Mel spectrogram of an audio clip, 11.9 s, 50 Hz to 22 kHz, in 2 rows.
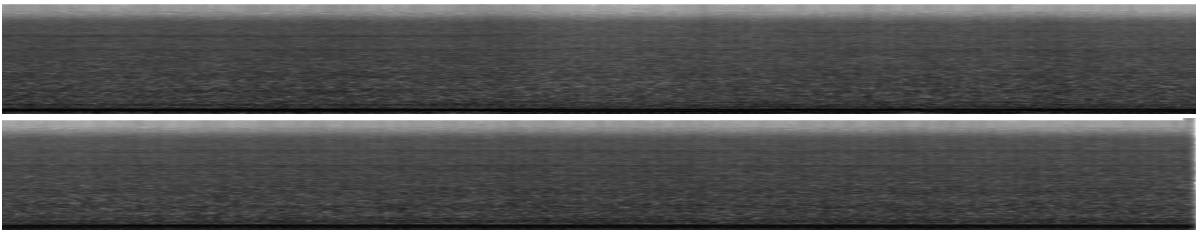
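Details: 1957 Chevy 210 project car at idle during its first-run camshaft break-in of about 20 minutes: steady, even smooth low rumble with no valve-train ticking or knocking; valve train sounded good, normal idle.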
